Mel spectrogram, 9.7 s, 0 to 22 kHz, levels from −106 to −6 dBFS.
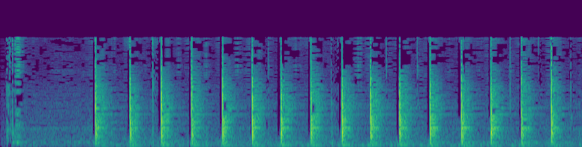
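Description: AAC compression runs through the whole clip, from start to finish. Nothing survives above about 7.7 kHz, and the heavy damage fits a low-rate AAC-LC encode of roughly 16 kbps as the likely cause. At that rate the encoder cannot afford the upper bands, so it cuts them off and quantises what remains very coarsely against its hearing model. The sound comes out dull and smeared, with a warbling, fizzy texture clinging to sustained and noisy parts.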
